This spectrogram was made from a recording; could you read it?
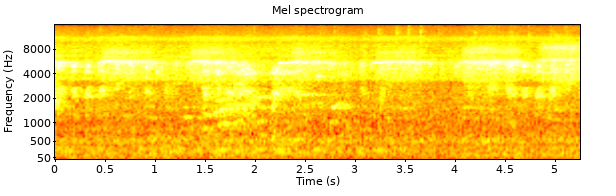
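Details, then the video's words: Swiftlets responding at a small bird house produce a steady, high, buzzy twitter, with surges of chirping that rise and fall in loudness. "rbw mini walet respon joss"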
